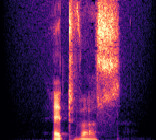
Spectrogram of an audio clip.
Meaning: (pronoun) something; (adverb) 1. somewhat, slightly 2. a little, a bit; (determiner) some, a bit of
- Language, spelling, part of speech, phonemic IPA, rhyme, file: German, etwas, pronoun / adverb / determiner, /ˈɛtvas/, -as, De-etwas.ogg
